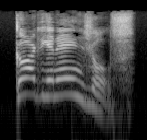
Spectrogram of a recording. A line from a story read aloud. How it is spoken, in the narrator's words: he shouted again, his face tense with concentration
